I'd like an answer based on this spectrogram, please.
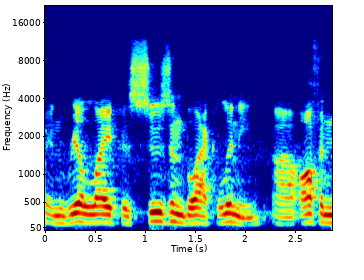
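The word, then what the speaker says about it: Susan Backlinie: Her name in real life is Susan Black-Linney, often mispronounced Susan Blackline.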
